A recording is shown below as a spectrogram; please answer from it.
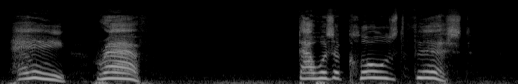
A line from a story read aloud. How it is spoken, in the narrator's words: somebody from the crowd yells out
